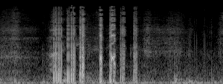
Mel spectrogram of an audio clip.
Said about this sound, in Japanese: まあ、ウッドデッキの上歩いてるので、ちょっと足音が大きいですね。はい、これ階段降りてるところですけども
